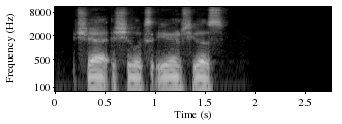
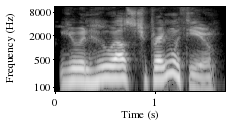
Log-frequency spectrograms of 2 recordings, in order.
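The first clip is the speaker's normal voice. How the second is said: sharp, higher, louder challenge; suspicious demand; 6 semitones higher, 5 dB louder than usual. Acted. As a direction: demand who came with him. Suspicious NPC confronts player.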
